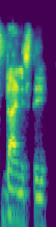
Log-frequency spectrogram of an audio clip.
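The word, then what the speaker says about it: Dynastie: So how do you pronounce her name, Mr. Rodriguez? It's Dynasty.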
